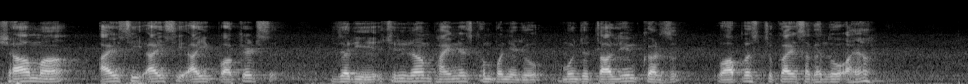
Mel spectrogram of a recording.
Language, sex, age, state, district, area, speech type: Sindhi, male, 60+, Madhya Pradesh, Katni, rural, read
